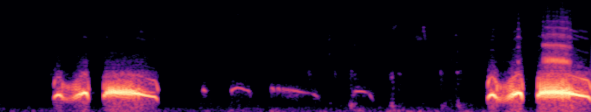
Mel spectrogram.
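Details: Spotted dove decoy bird calling to lure wild doves: a short double-humped coo followed by a longer, loud, slightly falling coo, repeated twice, with faint soft whistled notes in the gap between.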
